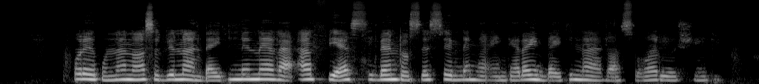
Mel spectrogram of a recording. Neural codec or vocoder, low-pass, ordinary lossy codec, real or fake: codec, 44.1 kHz, 1.7 kbps, Pupu-Codec; none; none; fake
